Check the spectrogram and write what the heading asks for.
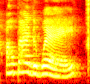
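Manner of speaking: lightly voiced Heather catchphrase; tossing off the catchphrase in a light impression; Heather's catchphrase. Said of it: "Heather with her".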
